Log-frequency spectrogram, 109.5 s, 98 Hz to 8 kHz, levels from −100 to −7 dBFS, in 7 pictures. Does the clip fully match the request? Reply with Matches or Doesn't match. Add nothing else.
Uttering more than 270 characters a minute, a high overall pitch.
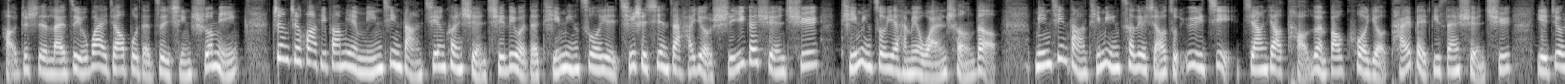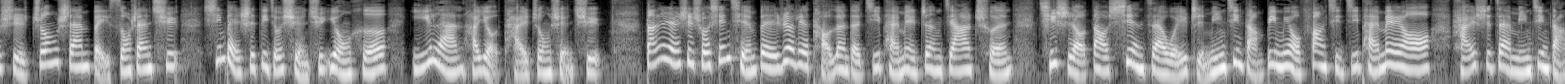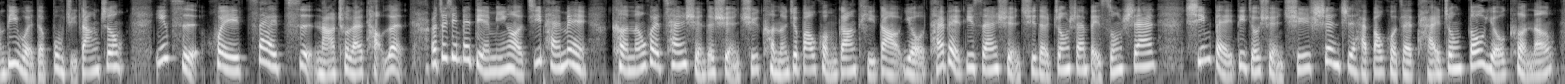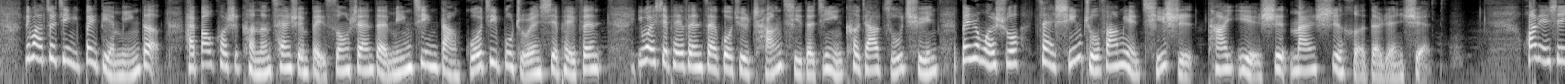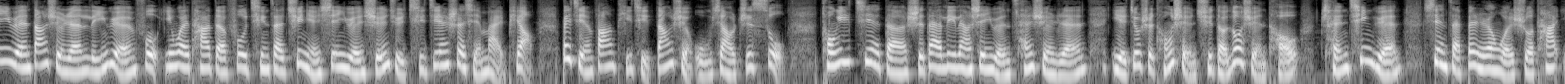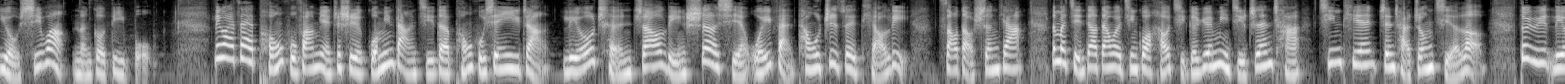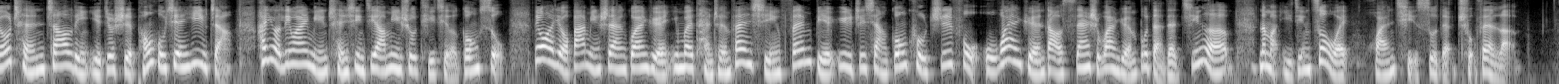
Matches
